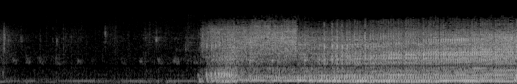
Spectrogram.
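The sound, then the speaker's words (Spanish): A motorcycle idles with a low, steady rumble, then abruptly revs into a loud, raspy engine roar that holds strong until the end as the rider starts it and rides away. “Kiko la pone en marcha y se va.”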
